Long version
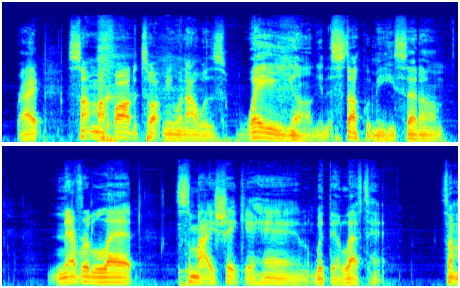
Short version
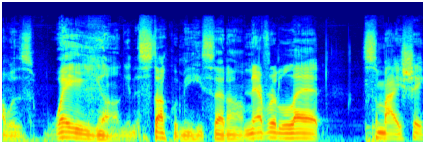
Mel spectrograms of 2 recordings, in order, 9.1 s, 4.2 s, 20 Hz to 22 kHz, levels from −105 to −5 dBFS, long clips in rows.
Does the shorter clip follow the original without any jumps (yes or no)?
no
